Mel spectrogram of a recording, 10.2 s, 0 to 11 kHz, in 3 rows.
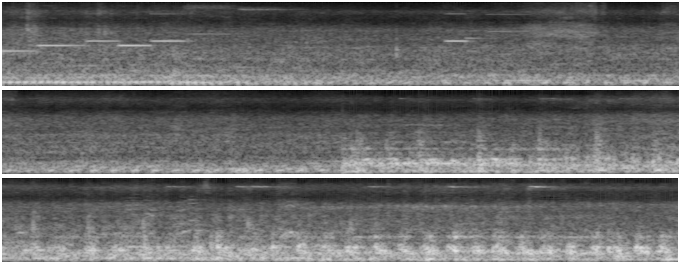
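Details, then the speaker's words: LG 15 kg front-loader washing machine with a loose, wobbly drum: rough pulsing rumble, about four surges a second; most likely a worn drum bearing, recorded before bearing replacement. "Nah, ini kalau drum oplak begini nih kemungkinan besar bearing Amrol."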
